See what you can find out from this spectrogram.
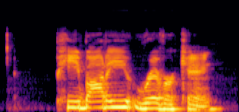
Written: Peabody River King

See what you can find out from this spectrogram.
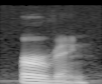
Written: Irving

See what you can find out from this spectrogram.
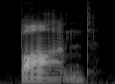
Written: bond

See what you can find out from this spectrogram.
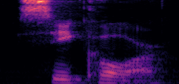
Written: Secor

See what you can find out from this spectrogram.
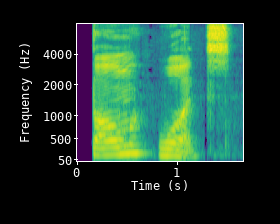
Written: Bohm Woods

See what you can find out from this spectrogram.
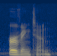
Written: Irvington

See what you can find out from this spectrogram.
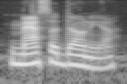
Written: Macedonia

